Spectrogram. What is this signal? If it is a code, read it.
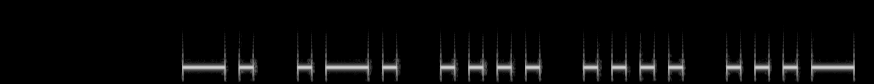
Morse code, heard as a keyed tone, about 8 wpm, 800 Hz. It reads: NRHHV
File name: 8wpm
